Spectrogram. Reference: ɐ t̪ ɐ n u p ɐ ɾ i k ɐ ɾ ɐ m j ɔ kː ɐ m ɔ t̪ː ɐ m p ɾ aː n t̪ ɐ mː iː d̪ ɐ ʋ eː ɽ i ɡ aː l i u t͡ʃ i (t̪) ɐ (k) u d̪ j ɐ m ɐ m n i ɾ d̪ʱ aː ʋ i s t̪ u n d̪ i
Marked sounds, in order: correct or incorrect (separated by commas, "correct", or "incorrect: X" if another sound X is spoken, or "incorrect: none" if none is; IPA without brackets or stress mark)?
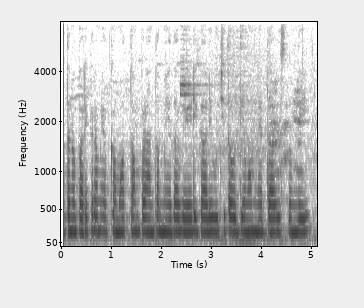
correct, incorrect: none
